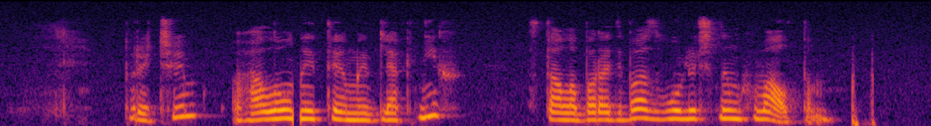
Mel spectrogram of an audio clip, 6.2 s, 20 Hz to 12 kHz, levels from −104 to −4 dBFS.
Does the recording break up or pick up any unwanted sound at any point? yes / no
yes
